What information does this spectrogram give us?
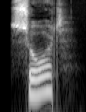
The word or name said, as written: sortere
